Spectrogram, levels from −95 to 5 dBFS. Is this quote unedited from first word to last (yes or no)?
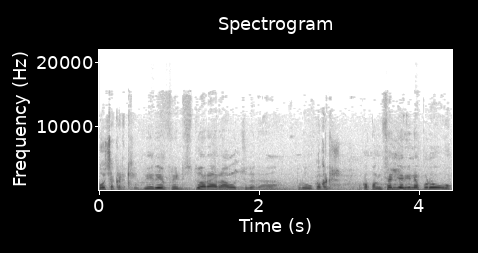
yes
